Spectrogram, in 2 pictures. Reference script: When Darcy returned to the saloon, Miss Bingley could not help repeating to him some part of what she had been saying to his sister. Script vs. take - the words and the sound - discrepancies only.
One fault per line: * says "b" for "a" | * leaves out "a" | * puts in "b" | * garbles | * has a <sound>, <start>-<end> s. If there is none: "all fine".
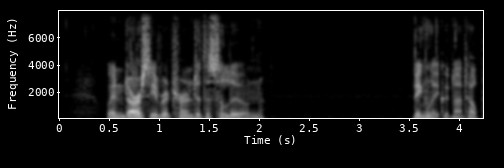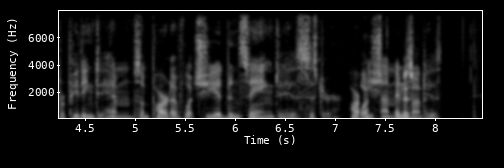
* leaves out "Miss"
* garbles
